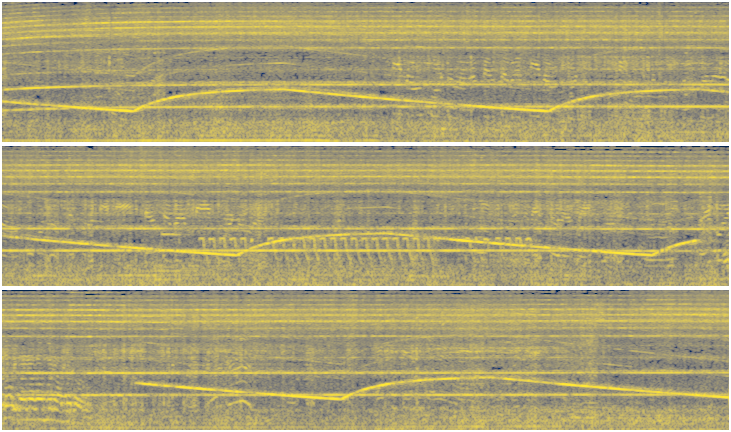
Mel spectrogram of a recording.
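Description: A vehicle engine hums steadily with road noise.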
